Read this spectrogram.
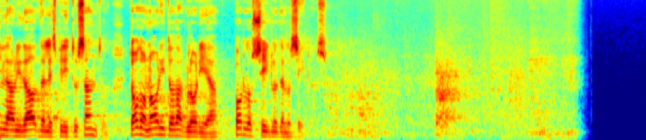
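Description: A middle-aged man chants calmly through a microphone.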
